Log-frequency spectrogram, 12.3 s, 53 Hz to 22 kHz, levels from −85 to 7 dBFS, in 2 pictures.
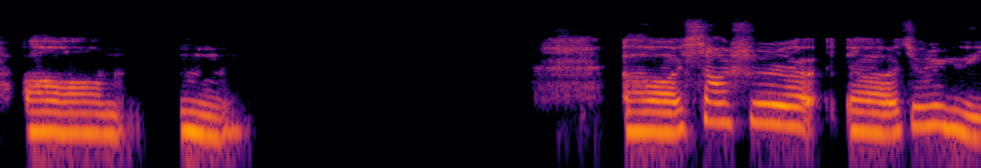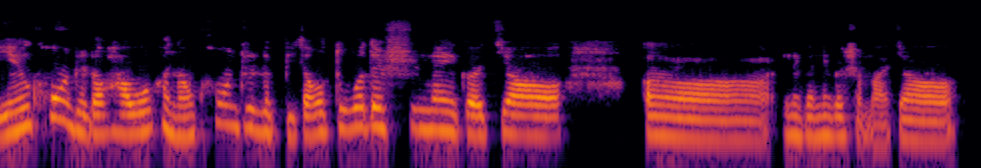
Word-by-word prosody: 哦， 190 -2 +1 0.5
嗯。 195 0 -1 2.3
呃， 200 -1 +3
像 275 +5 +1
是， 260 -4 +2 0.2
呃， 195 -2 +2
就 240 +2 -4
是 245 +1 0
语 205 -7 0
音 195 +8 +2
控 300 0 +1
制 190 - -1
的 180 0 +3
话， 185 -1 +2
我 195 +3 +2
可 225 +1 -3
能 165 +1 -1
控 260 +5 -7
制 225 -1 -4
的 195 - -2
比 170 -3 -9
较 175 +3 +1
多 220 +3 -2
的 235 -1 +2
是 220 0 -8
那 205 -3 -1
个 180 -2 +4
叫 170 -2 +3 0.5
呃， 150 -3 0
那 175 - -5
个 165 - -4
那 170 0 -4
个 170 - -3
什 170 - -7
么， 125 -1 -5
叫 140 -2 0
190 Hz, 175 characters per minute, -23 LUFS, 170-215 Hz, 2.3 s, 个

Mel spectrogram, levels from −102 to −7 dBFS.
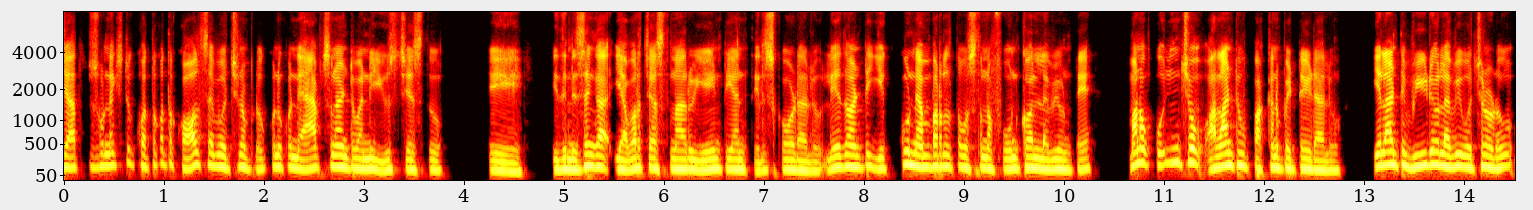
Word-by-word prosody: జాగ్రత్త 150 -1 0
చూసుకోండి. 165 +3 -4
నెక్స్ట్ 175 +4 -10
కొత్త 160 - -4
కొత్త 200 - -8
కాల్స్ 165 +7 0
అవి 165 - -2
వచ్చినప్పుడు, 135 -2 -4
కొన్ని 155 -1 -2
కొన్ని 145 -3 0
యాప్స్‌ 145 +4 -1
లాంటివన్నీ 140 -4 +1
యూజ్ 125 +1 -3
చేస్తూ, 125 -1 -4 0.6
ఈ - - +1 0.6
ఇది 125 +2 +2
నిజంగా 160 +5 +3 0.2
ఎవరు 140 +4 +1
చేస్తున్నారు? 130 -1 +2
ఏంటి? 135 +1 0
అని 125 - 0
తెలుసుకోవడాలు, 120 0 -1
లేదు 155 +3 +2
అంటే 155 +1 -1
ఎక్కువ 190 +8 -2
నంబర్‌లతో 160 0 +1
వస్తున్న 140 +2 +1
ఫోన్‌కాల్‌లవి 135 -1 +1
ఉంటే, 125 +2 -2 0.5
మనం 210 +3 +4
కొంచెం 210 +3 +1 0.2
అలాంటివి 170 +2 +4
పక్కన 150 +4 0
పెట్టేయడాలు, 120 -3 0 0.4
ఇలాంటి 185 0 +5
వీడియోలవి 170 -1 +3
వచ్చినప్పుడు 145 -1 +1
145 Hz, 155 wpm, -25 LUFS, 130-165 Hz, 0.6 s, ఇలాంటి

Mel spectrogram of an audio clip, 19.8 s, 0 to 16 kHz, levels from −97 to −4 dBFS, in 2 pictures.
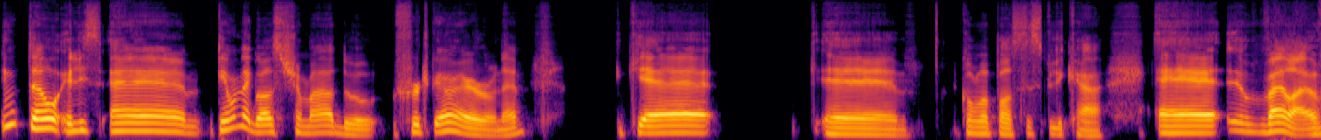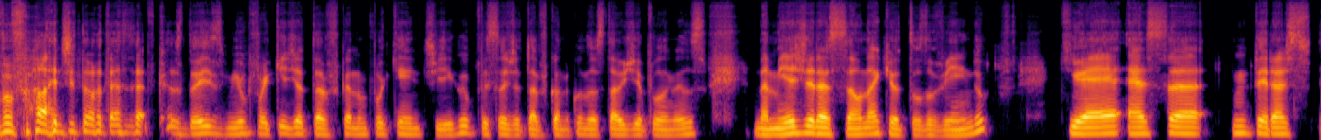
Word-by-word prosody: então 240 -7 +5
eles, 175 +1 -2
eh, 175 -2 +3 0.2
tem 195 +1 +1
um 235 - -1
negócio 150 - +1
chamado 135 -8 -3
foot 155 -2 -4
girls 170 +2 +3 0.2
erin, 95 - -7
né, 105 +10 -5 0.8
que 145 - 0
é 140 0 +5 0.8
eh, 115 -3 +1 0.5
como 130 -2 -3
eu 130 - -1
posso 115 -1 -4
explicar? 105 -6 -6 0.4
Eh, 140 0 +5
eu 175 -4 -5
vai 170 +3 +5
lá, 105 - +4
eu 110 - +1
vou 165 +4 +1
falar 155 0 +2
de 165 +3 -6
todas 155 -1 -4
as 135 - -15
épocas 130 - -7
2000, 125 0 -4
porque 125 0 -7
já 125 +1 -3
tá - - -2
ficando 115 +3 -7
um - - -11
pouquinho 115 +1 -7
antigo, 110 +3 -8
a - - -14
pessoa 115 -2 -6
já 105 - -8
tá - - -3
ficando 100 +1 -7
com 115 - -11
nostalgia, 105 0 -4
pelo 100 +1 -5
menos 110 +5 -7 0.4
na 110 -2 -1
minha 115 +4 +3
geração, 125 -4 +3
né, 125 +2 0
que 125 - -4
eu 110 - 0
tô 100 - -9
vivendo. 100 - -4 0.6
Que 130 -2 +2
é 125 +3 +6
essa 125 0 +3 0.2
interaç 125 -3 0
125 Hz, 175 wpm, -22 LUFS, 110-145 Hz, 0.8 s, é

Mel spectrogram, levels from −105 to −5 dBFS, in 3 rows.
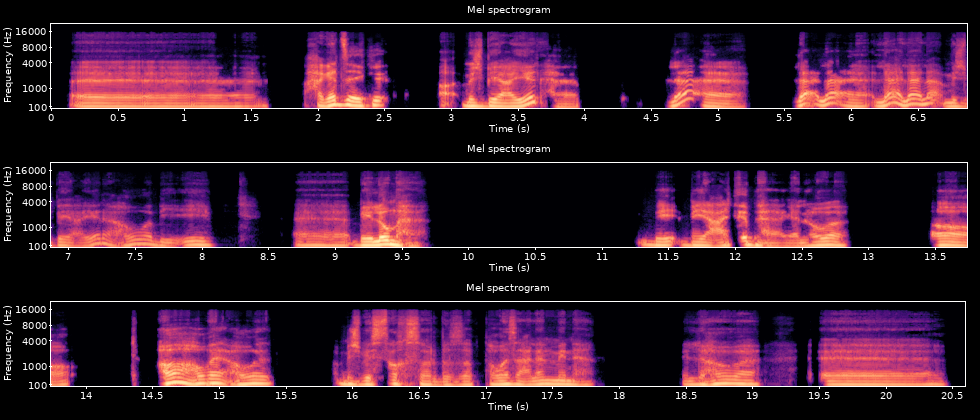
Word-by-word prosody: آآ، 115 0 -4 0.3
حاجات 155 +6 +5
زي 155 -5 +8
ك 135 - -4 0.5
أ - - -4
مش 130 -3 +2
بيعايرها 125 - +2 0.7
لأ، - - +1
لأ، 105 -4 -2 0.5
لأ، 120 -2 -1
لأ، 130 +4 +1
لأ، 200 - +2
لأ، 200 - -3
مش 120 -2 -4
بيعايرها 115 - -8
هو 150 +9 -6
بي 110 -5 -8
إيه 130 +1 -4 0.6
آآ 115 -1 -6
بيلومها. 125 -4 +6 1.5
بي 125 0 0
بيعاتبها، 120 0 +1
يعني 100 -1 -8
اللي 100 +3 -5
هو 125 -1 +2 0.7
آه، 120 -2 +1 0.7
آه، 190 +1 +8
هو 150 +1 +4
هو 140 -1 +2 0.5
مش 125 -3 +1
بيستخسر 120 -1 -1
بالضبط 110 +3 -8
هو 120 +1 +2
زعلان 120 +1 0
منها، 120 -4 -1 0.7
اللي 115 0 -3
هو 130 +1 0 0.5
آآ، 115 0 -4
120 Hz, 110 wpm, -22 LUFS, 115-130 Hz, 1.5 s, زي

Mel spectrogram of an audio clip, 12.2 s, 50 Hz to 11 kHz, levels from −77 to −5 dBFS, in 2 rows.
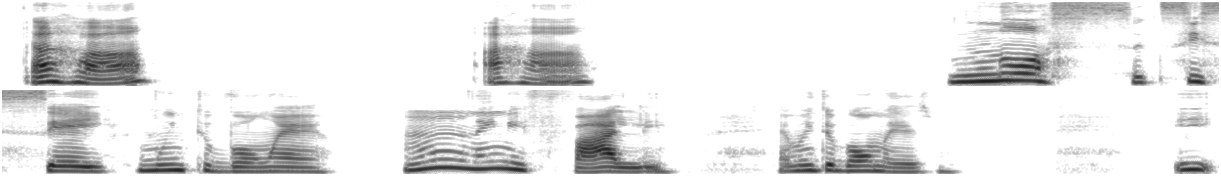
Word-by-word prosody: Aham. 205 -1 +4 1.7
Aham. 200 +4 -4 1.8
Nossa, 250 -3 +3
que - - -11
se 235 -2 0
sei. 180 -5 0
Muito 215 +1 0
bom, 170 -1 -5
é. 165 -3 -4 0.4
Hum, 290 +6 +1
nem 270 +1 0
me 245 -4 +2
fale. 160 -5 +2 0.5
É - - -11
muito 205 +2 0
bom 190 0 0
mesmo. 155 -2 -8 1.1
E 240 0 0
205 Hz, 90 wpm, -24 LUFS, 170-230 Hz, 1.8 s, Aham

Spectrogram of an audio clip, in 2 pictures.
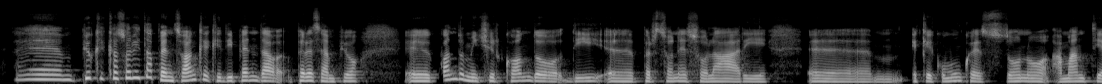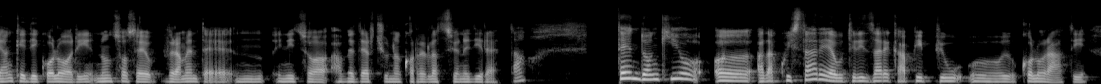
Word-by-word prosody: Ehm, 225 -1 0
più 290 - +1
che 285 -2 -5
casualità 300 +3 +2
penso 180 -2 +4
anche 210 +3 +3
che 170 - -2
dipenda 165 -1 +2
uhm, - - -17
per 175 0 +2
esempio, 150 -3 0 0.4
ehm, 155 -1 +2
quando 230 +6 +1
mi 165 -7 +1
circondo 160 -2 0
di, 150 +2 -3
ehm, 140 -1 -2
persone 150 +1 -2
solari, 135 -1 0 0.4
ehm, 125 -3 -4
e 150 - -3
che 145 0 -1
comunque 150 0 -2
s 135 +2 -4
sono 145 -1 0
amanti 140 +2 0
anche 140 +1 +1
dei 130 -1 +1
colori, 130 -1 +1
non 140 +1 -1
so 140 0 -2
se 125 -3 +1
veramente, 135 +1 0
mhmm, 125 0 -4
inizio 135 -3 -1
a 125 +2 -2
vederci 130 0 -2
una 125 -1 -3
correlazione 125 0 -2
diretta, 125 - -5 0.9
tendo 270 -3 +6
anch'io, 235 +1 +1
uhm, 165 -3 +4
ad 140 0 0
acquistare 195 +8 +1
e - - +3
a 160 - +6
utilizzare 160 +1 0
capi 160 -1 -2
più, 155 -1 -1 0.2
uhm, 135 -2 -3
colorati. 115 -5 -1
145 Hz, 140 wpm, -24 LUFS, 130-170 Hz, 0.9 s, tendo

